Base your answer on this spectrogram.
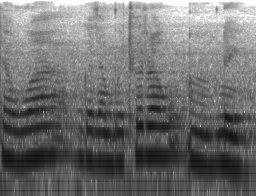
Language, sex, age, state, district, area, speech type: Bodo, female, 60+, Assam, Chirang, rural, spontaneous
